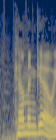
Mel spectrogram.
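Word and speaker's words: Kum & Go: And speaking of C-U-M, in Oklahoma, there's a chain of convenience stores called Come and Go, spelled K-U-M and Go. – Come and Go? – Come and Go, yeah.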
